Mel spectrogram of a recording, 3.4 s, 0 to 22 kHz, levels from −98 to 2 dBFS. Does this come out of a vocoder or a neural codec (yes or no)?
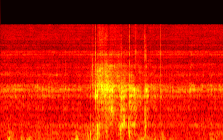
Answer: yes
